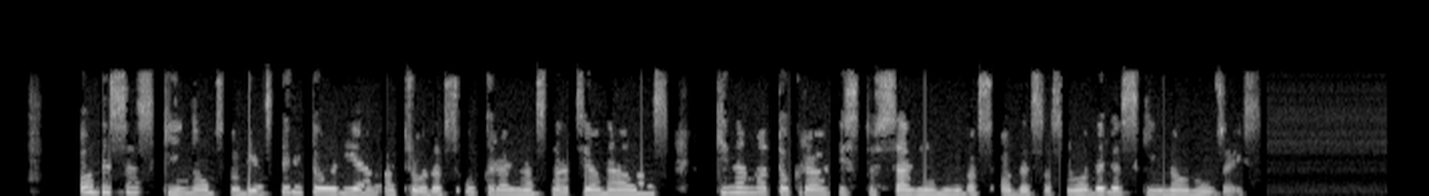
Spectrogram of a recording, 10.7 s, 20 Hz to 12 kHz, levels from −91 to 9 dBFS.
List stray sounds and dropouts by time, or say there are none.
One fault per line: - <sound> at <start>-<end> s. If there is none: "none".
none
